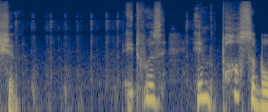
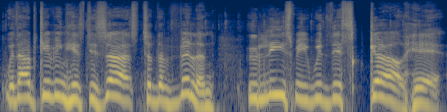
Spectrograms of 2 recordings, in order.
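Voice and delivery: angry giantess; 7 semitones higher than usual. Acted. Giantess denounces the groom.

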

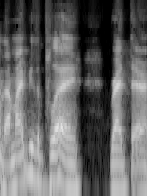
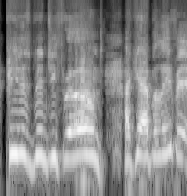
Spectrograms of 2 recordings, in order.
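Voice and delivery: imitating an elated outburst; high, loud, drawn-out mock celebration; happy, excited shout; 12 semitones higher, 8 dB louder than usual. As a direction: crow it like a sitcom victor. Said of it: "he's so happy".

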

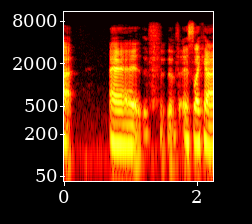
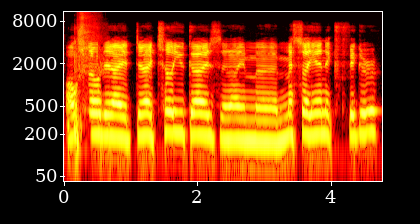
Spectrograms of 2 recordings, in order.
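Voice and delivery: rambling mock politician, halting and self-satisfied; bad Trump impression. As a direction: boast like a badly imitated American president. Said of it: "do a really bad impression".

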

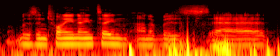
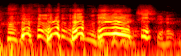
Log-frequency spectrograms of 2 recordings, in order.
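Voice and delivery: laughing, much higher and louder; 12 dB louder than usual. Real, not acted. Comedian laughing at his own awkward gig, loud high laugh. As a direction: laugh out the disbelief. Laughing at the police joke outcome.

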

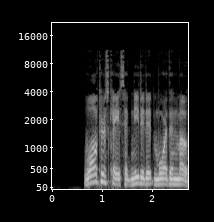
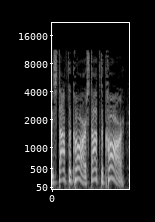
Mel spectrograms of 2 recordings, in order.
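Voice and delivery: imitating an excited cousin, higher; 9 semitones higher than usual. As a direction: call out to stop the car, eager. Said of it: "and he'd say".

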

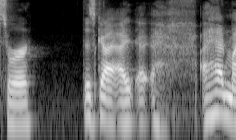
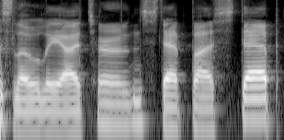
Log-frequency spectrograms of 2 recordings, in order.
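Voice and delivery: low and drawn out, word by word; slow, ominous recitation; 5 semitones lower, much slower than usual. Acted. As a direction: stretch each word like a slow turn. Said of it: "the slow head turn".

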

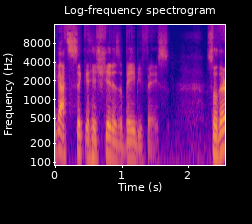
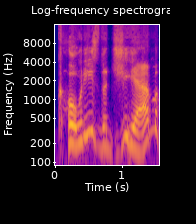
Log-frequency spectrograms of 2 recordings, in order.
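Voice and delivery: mock awestruck fan; 9 semitones higher, 6 dB louder than usual. Fans amazed Cody is GM, hammed-up high awe. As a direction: gasp it out like a dazzled fan. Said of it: "people who are like".

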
